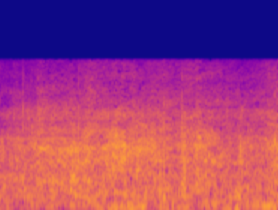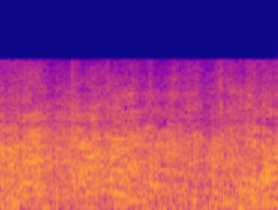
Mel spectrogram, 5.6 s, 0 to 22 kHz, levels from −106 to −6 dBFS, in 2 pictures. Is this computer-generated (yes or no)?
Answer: yes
